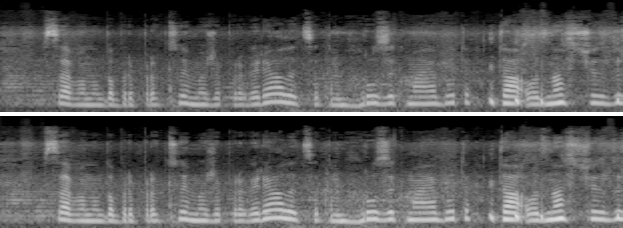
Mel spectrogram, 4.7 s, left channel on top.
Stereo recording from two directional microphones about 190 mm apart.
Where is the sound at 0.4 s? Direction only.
Centre (ahead or behind).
